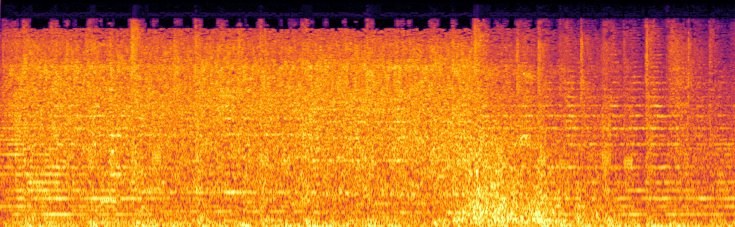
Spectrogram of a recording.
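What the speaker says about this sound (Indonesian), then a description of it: "memperlihatkan hujan badai tersebut menerjang dengan sangat kencang" Heavy rainstorm with strong wind lashing a residential area in Teluk Jambe, Karawang, Indonesia: a dense, loud, steady roar of rain and wind throughout, with a deeper rumbling swell midway that may be thunder.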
